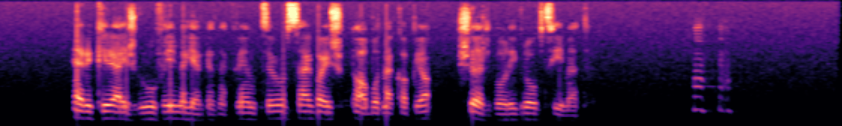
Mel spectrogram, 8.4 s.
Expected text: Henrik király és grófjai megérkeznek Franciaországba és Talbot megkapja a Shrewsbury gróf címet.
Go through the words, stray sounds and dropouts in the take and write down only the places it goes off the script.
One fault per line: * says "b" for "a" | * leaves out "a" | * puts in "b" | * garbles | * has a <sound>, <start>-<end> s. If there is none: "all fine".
* has a laugh, 7.0-7.4 s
